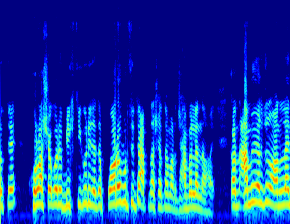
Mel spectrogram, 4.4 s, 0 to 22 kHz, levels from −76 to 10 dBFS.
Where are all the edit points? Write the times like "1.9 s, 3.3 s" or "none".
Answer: none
